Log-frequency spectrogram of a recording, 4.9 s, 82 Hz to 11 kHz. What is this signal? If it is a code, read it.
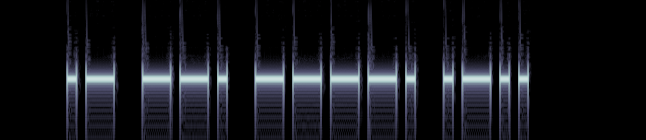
Morse code, heard as a keyed tone, about 17 wpm, 700 Hz. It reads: AG9L
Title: USA Call Signs - 4 Characters - 8x Character Spacing - 17wpm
